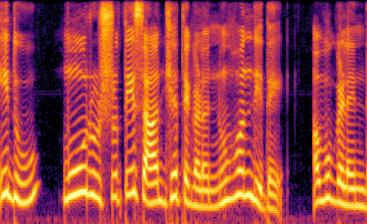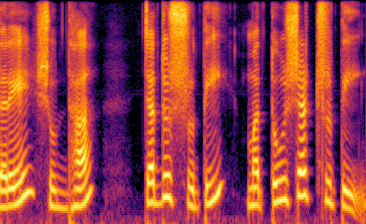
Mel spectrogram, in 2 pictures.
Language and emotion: Kannada, neutral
